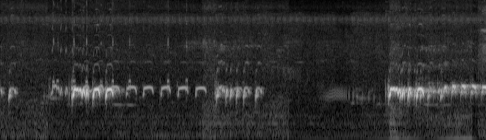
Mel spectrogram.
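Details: Local zebra dove whose song lures other zebra doves into singing: a string of evenly spaced separate coos, then rapid bubbling trills, a pause, and a long loud rolling trill ending in spaced notes.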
